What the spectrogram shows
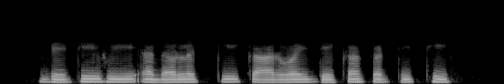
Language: Hindi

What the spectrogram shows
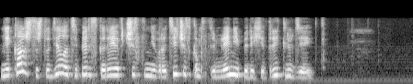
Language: Russian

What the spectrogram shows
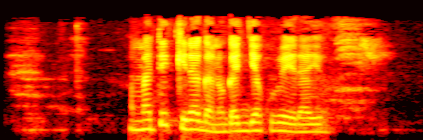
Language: Ganda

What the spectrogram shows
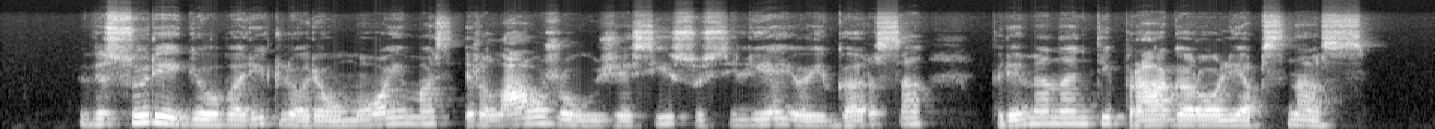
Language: Lithuanian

